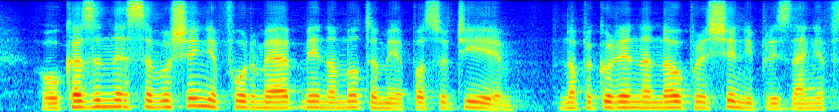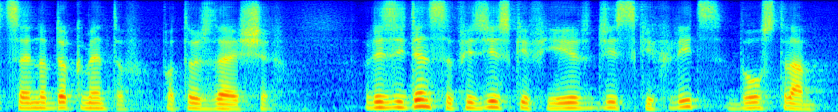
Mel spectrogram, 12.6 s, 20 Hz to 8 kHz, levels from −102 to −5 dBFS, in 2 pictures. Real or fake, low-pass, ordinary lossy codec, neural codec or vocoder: fake; none; none; codec, 16 kHz, 0.2 kbps, FocalCodec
